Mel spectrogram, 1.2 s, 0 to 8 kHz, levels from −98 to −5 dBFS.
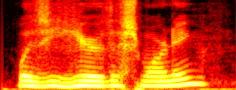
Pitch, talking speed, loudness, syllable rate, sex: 160 Hz, 255 wpm, -14 LUFS, 7.5 syllables/s, male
